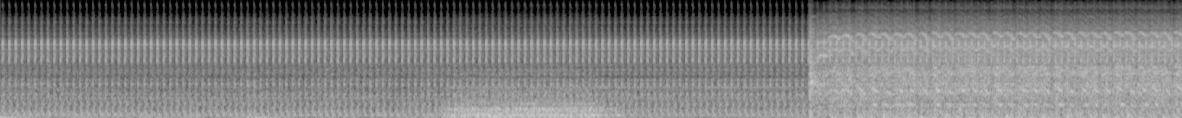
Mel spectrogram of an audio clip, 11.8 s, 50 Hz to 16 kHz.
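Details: Jeep Grand Cherokee WJ 2.7 CRD OM612 diesel, first start after a full engine rebuild, with a Facet pump trying to prime fuel: steady starter churning that never catches. The new injectors are faulty; the old ones work.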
